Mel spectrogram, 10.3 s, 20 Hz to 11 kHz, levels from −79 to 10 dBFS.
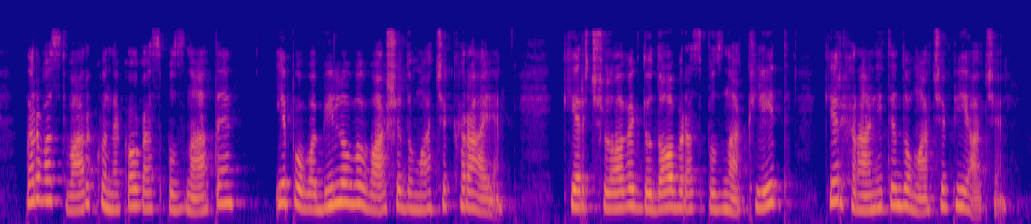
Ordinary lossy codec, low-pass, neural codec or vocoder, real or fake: none; 7.2 kHz; codec, 16 kHz, 16 kbps, FreqCodec, smaller model; fake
